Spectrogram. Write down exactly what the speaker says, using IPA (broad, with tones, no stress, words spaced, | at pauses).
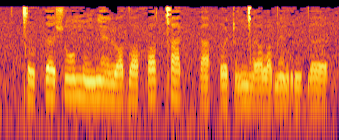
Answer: ǀɤ˧kɜ˦ʃɔ̃˦ nũ˧ʎɛ̃˦˨ ɭɒ˧dɒ˨xɒ˦ ǀa˦kːa˨hɤ˦˨ ʈə̃˧ŋ͡ǀɜ˨lˠə˧d̪ɛ̃˨ ru˨d̪ɜ˨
